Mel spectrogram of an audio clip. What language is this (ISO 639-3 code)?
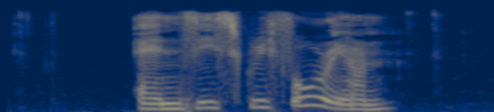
cor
